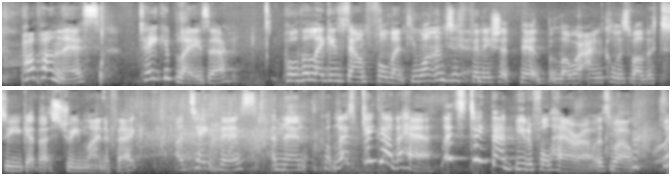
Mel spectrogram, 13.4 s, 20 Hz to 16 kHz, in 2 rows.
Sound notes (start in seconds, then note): 7.8 audience clapping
